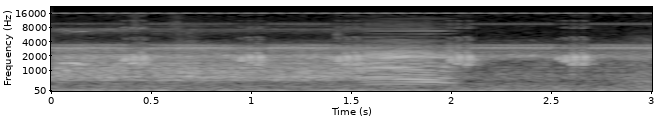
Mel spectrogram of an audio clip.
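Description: Frog croaks from a novelty amphibian-themed mouse pad: four or five short, rhythmic croaking bursts spaced about half a second apart over a steady hiss of insects and night ambience, moderately loud with no talking.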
